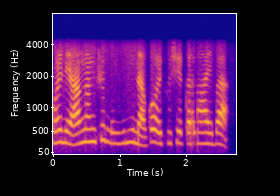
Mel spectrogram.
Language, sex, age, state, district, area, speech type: Manipuri, female, 30-45, Manipur, Senapati, urban, conversation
